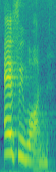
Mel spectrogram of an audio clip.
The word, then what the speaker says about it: everyone: اول كلمة هي everyone everyone everyone، انتبهوا انه بنكتبها every ولكن بننطق فقط اول حرف اي، تاني حرف اي ما بننطقه، بتتحول الى every everyone everyone.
